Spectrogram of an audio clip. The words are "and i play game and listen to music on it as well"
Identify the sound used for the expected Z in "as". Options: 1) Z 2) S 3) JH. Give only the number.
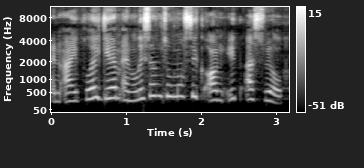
2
